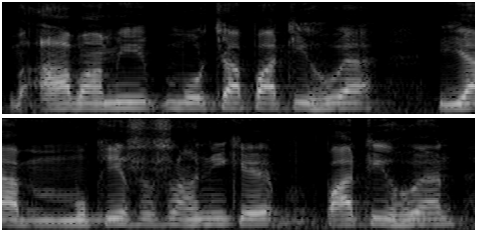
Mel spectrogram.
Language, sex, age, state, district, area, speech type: Maithili, male, 45-60, Bihar, Muzaffarpur, rural, spontaneous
